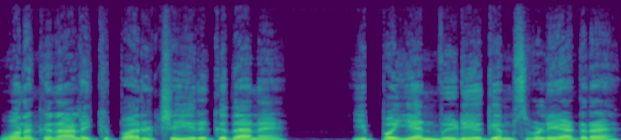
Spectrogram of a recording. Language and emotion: Tamil, angry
